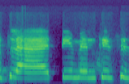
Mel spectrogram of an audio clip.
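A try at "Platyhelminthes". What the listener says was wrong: प्लैटीमेंथिस नहीं रे, हां प्लैटी हेलमिंथस. Why do you remove that हेल from there? It is प्लैटी हेलमिंथस. Helminth मतलब worm, ऐसे याद रख. इसलिए we had Aschelminthes, प्लैटी हेलमिंथस, दोनों में हेलमिंथ आते.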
